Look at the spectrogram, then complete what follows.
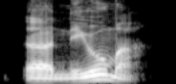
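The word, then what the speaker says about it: pneuma (πνεῦμα): All right, so the Greek word translated wind is pronounced pneuma, okay?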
